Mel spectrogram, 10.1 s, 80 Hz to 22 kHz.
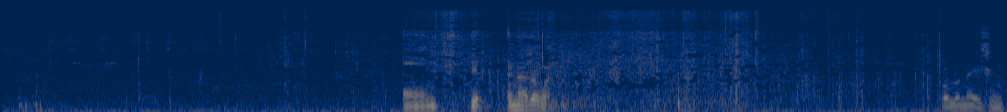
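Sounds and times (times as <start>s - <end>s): rustling and crackling: 0.0s - 10.0s.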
